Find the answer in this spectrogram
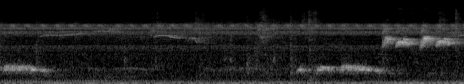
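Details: Spotted dove at a farm in Ba Vì, northern Vietnam, with two mellow coo phrases spaced about three seconds apart. Bright twittering from another bird follows near the end.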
